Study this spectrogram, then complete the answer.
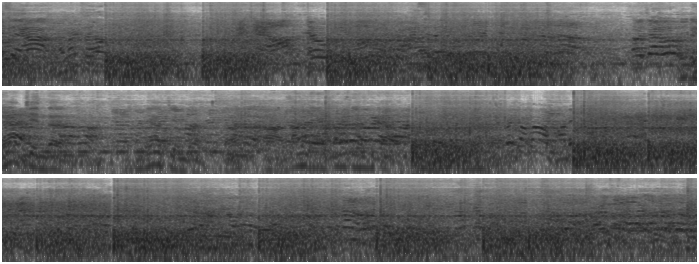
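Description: A crowd of men and women chatters loudly outdoors close by.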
